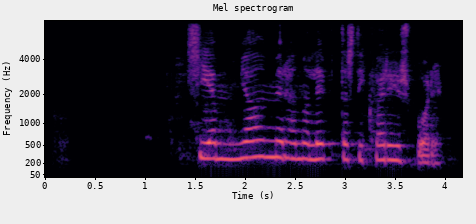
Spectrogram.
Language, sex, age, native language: Icelandic, female, 12, Icelandic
